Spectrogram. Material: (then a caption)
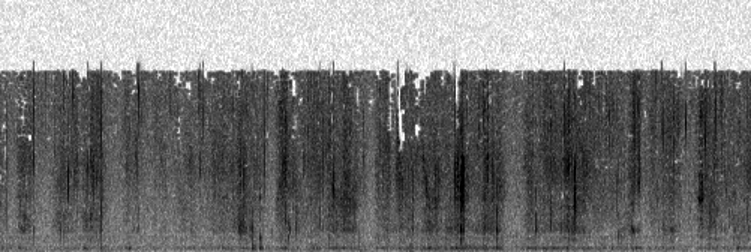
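Pressed powder. A makeup brush with a silver ferrule and white handle mashes and scratches through pink shimmery pressed-powder highlighter, solid and dry-to-crumbly and broken into chunks and powder, crushing it against a small white octagonal dish. Quiet, gritty crunches and brief sharp clicks come over a steady bright scratchy hiss with a faint low-mid tone.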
